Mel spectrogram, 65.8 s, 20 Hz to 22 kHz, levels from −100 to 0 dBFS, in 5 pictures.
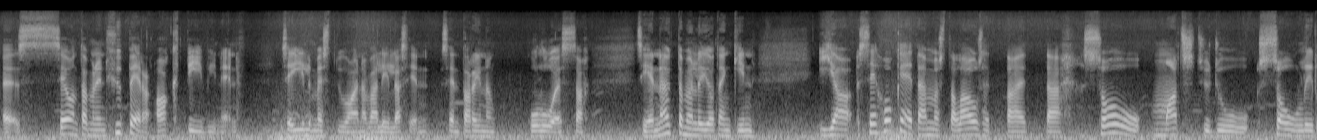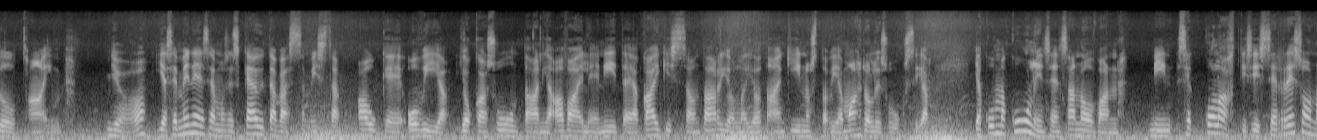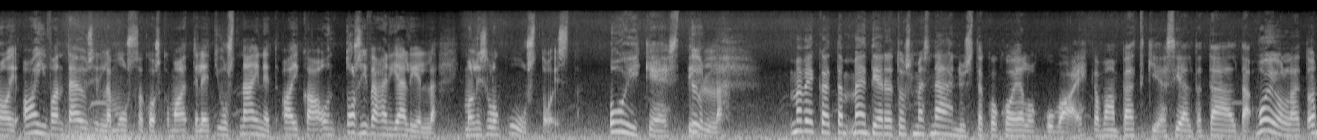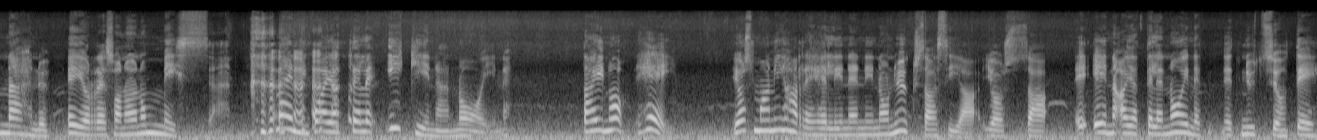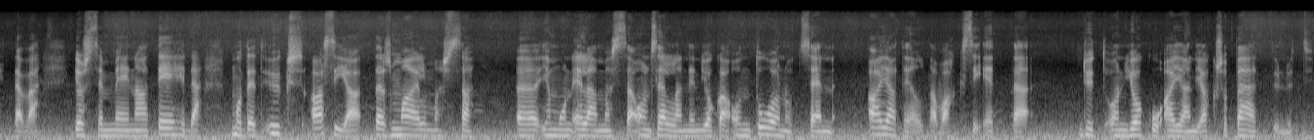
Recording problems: wind noise on the microphone; occasional gusts; 20 dB below the speech

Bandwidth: 15 kHz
